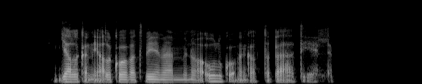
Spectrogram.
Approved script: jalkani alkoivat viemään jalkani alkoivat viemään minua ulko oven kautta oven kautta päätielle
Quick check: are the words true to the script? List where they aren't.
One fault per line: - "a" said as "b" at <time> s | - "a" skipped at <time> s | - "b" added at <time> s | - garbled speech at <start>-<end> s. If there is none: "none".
- "jalkani alkoivat viemään" skipped at 1.8 s
- "oven kautta" skipped at 2.7 s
